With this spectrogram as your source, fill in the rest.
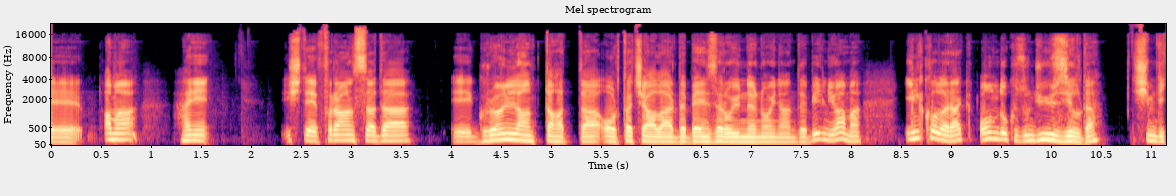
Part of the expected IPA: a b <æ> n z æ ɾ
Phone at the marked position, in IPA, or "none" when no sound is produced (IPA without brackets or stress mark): ɛ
